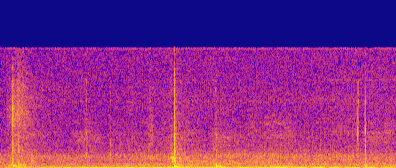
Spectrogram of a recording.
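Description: A hand sets an e-reader down on a hard surface.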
